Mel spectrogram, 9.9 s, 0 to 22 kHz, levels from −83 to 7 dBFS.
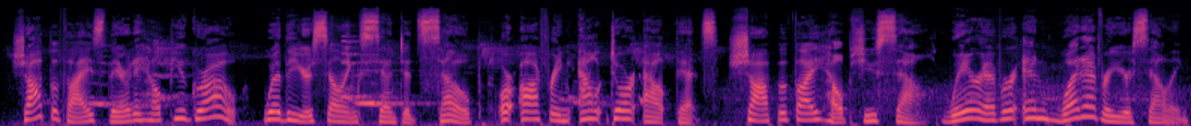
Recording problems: animal sounds; noticeable; throughout; 15 dB below the speech

